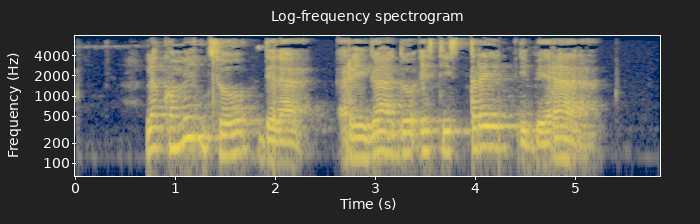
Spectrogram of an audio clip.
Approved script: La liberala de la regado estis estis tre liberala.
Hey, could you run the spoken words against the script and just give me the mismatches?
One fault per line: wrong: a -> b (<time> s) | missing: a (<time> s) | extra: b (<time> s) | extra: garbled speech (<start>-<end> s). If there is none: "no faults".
wrong: liberala -> komenco (0.9 s)
missing: estis (3.9 s)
